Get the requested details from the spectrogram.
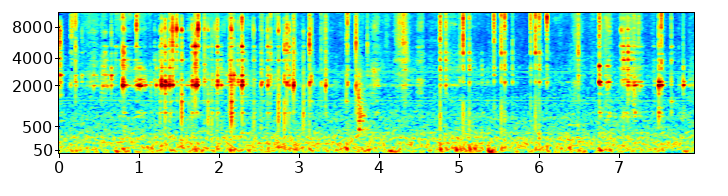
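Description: Fingernails tap and scratch the carved mane and ridges of a solid, dark polished hardwood horse statue. The result is a quiet, steady run of short, dry clicks and scrapes with very little ring, bright in tone with a faint tone around 1.3 kHz.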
